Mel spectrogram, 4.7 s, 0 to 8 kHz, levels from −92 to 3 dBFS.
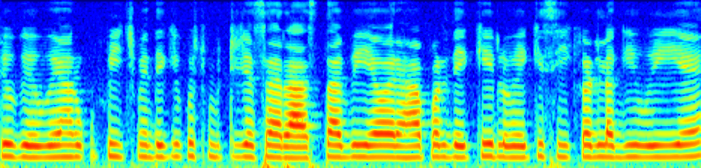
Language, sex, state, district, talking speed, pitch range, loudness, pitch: Hindi, female, Chhattisgarh, Bastar, 280 wpm, 205-215 Hz, -17 LUFS, 210 Hz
